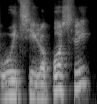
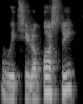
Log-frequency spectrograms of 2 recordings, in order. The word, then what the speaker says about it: Huitzilopochtli: profundamente real wichi lobos osea huitzilopochtli era el nombre original huitzilopochtli los españoles por pronunciación difícil los cinco parón como weeks y lobos pero es el mismo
